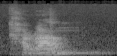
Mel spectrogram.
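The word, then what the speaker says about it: חלום: 히브리 말로 꿈은 카람 이렇게 발음합니다.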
